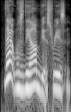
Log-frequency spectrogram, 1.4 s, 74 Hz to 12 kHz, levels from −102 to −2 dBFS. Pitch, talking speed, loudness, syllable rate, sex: 230 Hz, 210 wpm, -16 LUFS, 5.3 syllables/s, female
